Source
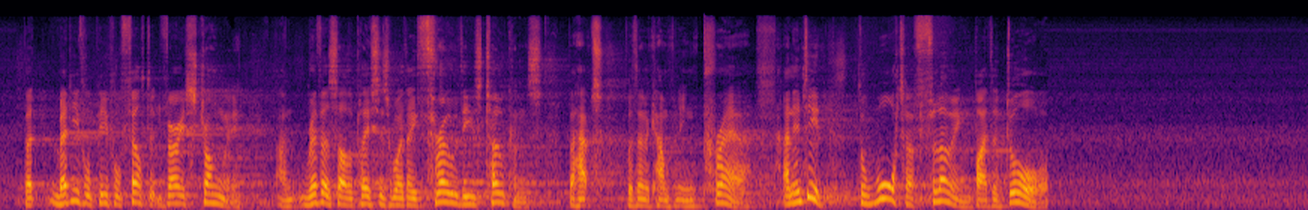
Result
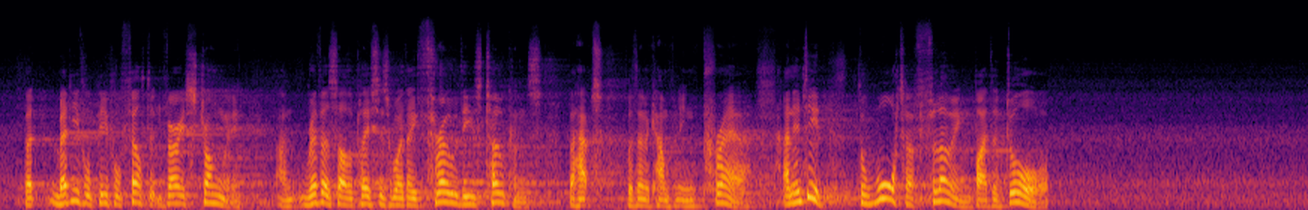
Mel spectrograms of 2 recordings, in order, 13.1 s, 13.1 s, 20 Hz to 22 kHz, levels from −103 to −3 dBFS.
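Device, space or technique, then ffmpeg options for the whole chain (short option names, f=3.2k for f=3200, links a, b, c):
phone in a pocket: -af "lowpass=3.8k,highshelf=f=2.2k:g=-11,volume=4dB"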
